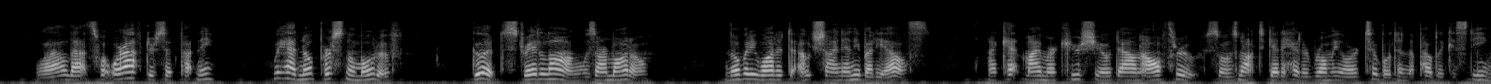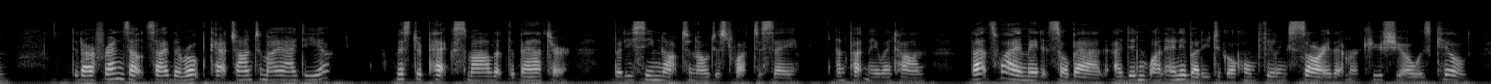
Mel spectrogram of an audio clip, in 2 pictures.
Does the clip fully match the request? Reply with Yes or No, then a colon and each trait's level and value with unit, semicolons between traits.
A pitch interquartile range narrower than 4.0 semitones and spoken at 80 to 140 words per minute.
No: average, 3.1 semitones; average, 195 wpm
